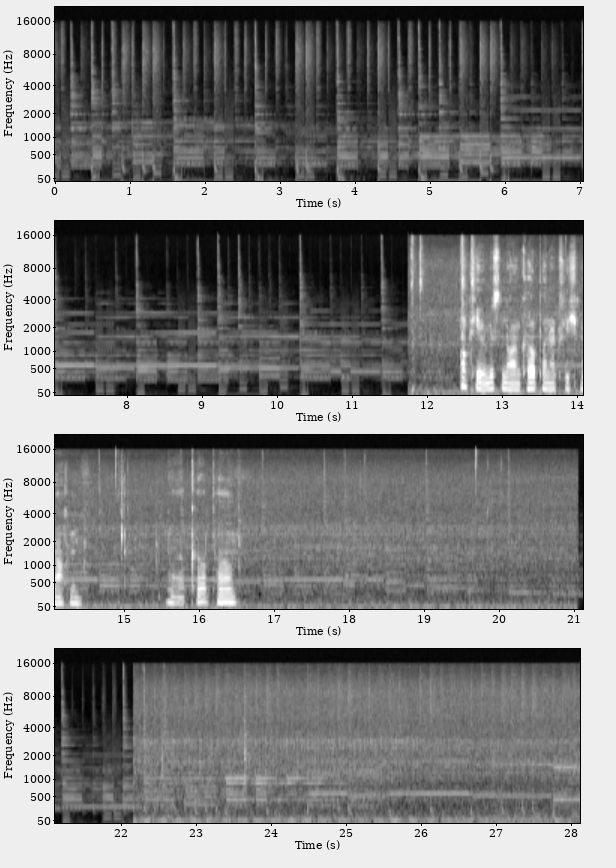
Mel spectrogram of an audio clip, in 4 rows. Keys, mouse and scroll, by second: 2.7 click, 6.1 click, 6.9 space, 7.5 space, 9.8 click, 10.5 space, 11.7 space, 12.4 space, 14.7 click, 16.4 click, 23.6 click, 26.3 click, 26.7 scroll down 2, 27.7-28.1 drag.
